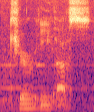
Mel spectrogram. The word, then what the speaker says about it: curious: Three distinct syllables spelled C-U-R-I-O-U-S. Cure-e-us. Now you look at that word and you look at the C-U-R. Why isn't there a C-E-R? It's pronounced curious.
